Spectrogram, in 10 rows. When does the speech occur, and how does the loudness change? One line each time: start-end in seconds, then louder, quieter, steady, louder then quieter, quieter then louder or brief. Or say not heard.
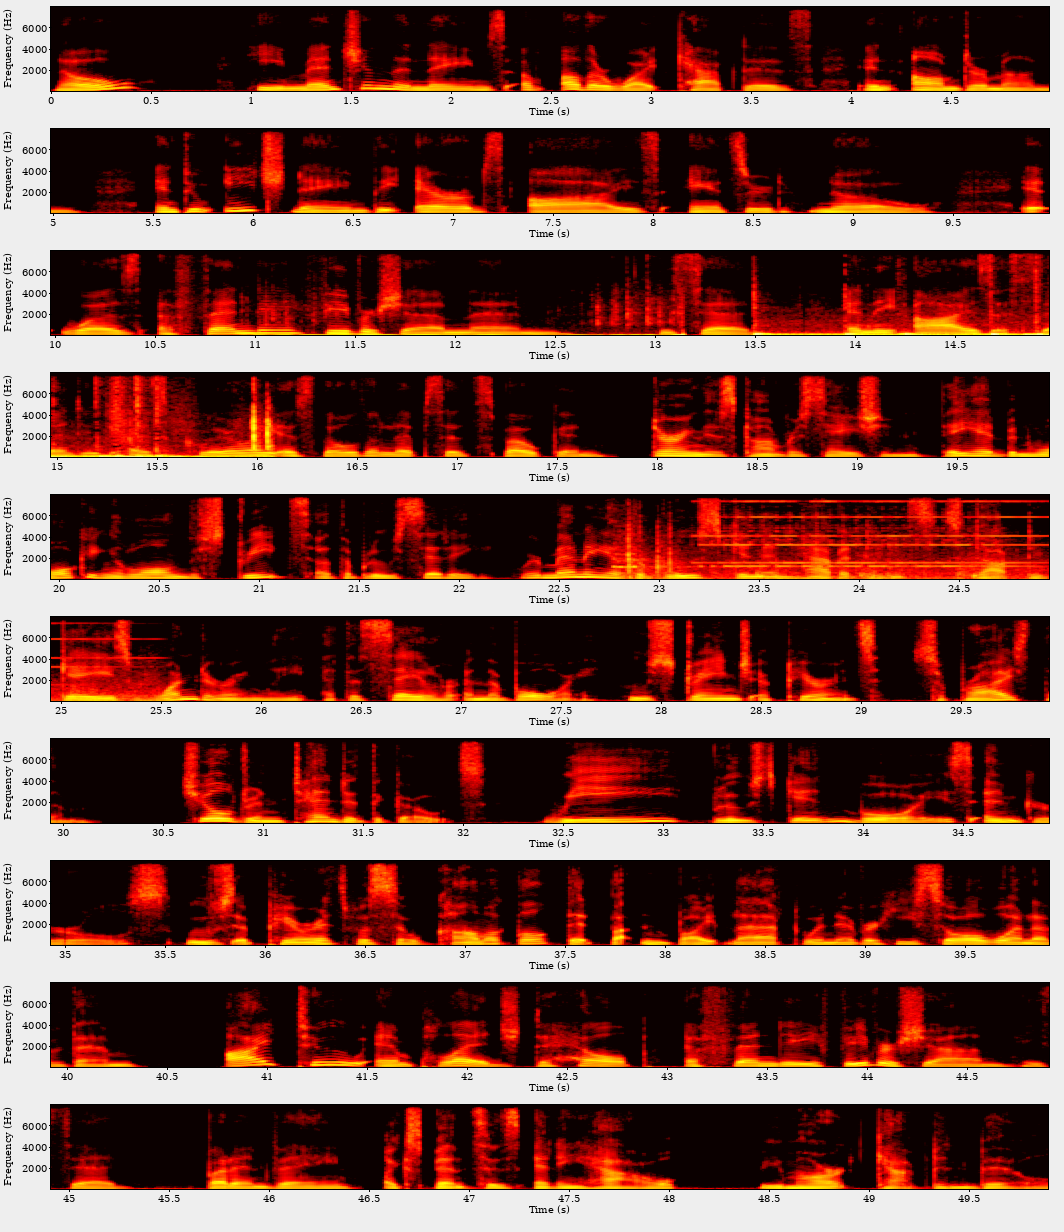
0.0-49.8 steady.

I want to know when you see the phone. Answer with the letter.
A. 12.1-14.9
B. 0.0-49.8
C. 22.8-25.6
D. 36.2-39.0
C.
